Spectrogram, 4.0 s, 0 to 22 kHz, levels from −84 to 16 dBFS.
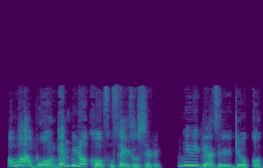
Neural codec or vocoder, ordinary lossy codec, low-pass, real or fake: codec, 24 kHz, 1.5 kbps, HILCodec; AAC, 32 kbps; 10.8 kHz; fake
